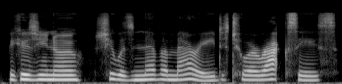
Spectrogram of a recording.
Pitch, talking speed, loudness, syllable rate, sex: 215 Hz, 160 wpm, -17 LUFS, 4.8 syllables/s, female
